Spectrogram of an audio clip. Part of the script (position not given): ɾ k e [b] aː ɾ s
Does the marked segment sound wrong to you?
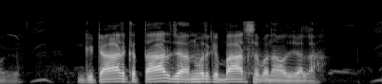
no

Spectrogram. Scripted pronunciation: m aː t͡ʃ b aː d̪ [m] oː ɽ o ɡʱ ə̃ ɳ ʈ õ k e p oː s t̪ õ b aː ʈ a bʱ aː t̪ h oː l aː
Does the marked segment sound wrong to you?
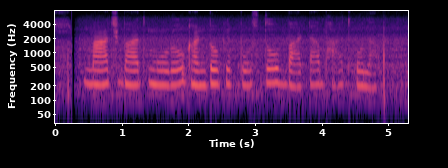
no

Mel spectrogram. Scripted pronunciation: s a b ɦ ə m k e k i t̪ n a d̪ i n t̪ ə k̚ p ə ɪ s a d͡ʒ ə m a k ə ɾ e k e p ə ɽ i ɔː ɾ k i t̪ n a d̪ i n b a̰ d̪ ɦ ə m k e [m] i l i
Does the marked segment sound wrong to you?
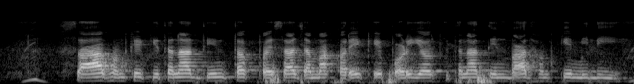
no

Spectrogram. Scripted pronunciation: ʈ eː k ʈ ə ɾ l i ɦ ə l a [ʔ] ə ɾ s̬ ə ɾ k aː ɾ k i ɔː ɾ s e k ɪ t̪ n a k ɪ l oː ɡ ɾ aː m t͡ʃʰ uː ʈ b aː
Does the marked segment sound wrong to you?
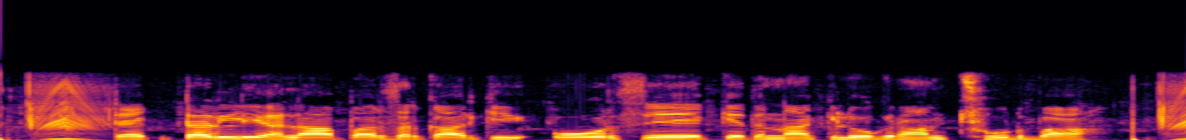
yes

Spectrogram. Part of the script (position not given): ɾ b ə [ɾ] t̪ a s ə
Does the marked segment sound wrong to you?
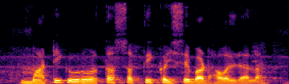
no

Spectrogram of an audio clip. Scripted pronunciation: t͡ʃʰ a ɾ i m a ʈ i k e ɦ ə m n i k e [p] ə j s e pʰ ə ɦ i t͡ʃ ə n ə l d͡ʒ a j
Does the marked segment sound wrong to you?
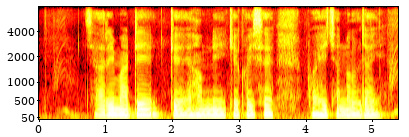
yes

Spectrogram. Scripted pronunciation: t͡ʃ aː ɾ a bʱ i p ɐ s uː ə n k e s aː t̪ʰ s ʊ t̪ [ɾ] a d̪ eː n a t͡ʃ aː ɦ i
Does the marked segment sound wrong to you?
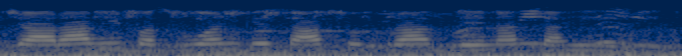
no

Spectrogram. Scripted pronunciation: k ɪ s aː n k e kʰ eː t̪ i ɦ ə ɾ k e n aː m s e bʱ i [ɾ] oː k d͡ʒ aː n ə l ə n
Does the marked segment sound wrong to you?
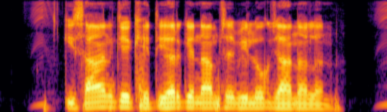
yes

